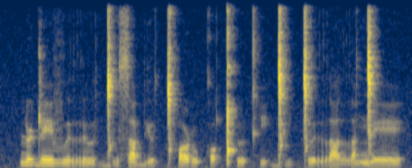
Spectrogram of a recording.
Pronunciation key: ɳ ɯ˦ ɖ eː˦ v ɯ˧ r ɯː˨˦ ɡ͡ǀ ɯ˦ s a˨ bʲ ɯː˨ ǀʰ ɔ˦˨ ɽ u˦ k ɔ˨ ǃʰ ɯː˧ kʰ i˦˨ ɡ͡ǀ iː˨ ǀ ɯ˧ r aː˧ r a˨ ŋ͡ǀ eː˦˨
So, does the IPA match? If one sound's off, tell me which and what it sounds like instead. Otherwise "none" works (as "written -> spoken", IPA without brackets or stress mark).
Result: none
